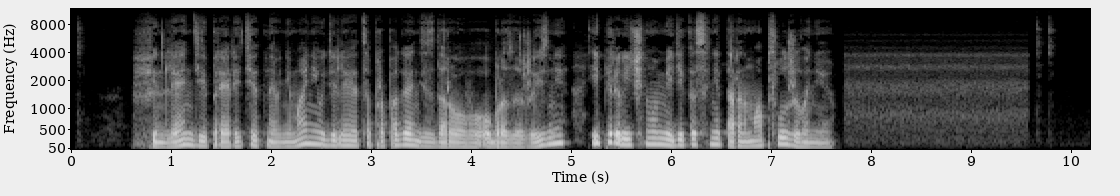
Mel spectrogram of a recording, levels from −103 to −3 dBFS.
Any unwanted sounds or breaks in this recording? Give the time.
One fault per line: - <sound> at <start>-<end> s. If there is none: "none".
none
